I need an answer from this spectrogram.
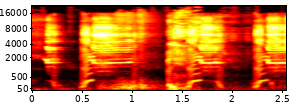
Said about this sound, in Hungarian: Figyelj, ez a klasszik műanyag rózsaszín malac. De ez remek mű, mert a hangja, ez tényleg az volt a reggeli éhes disznó.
